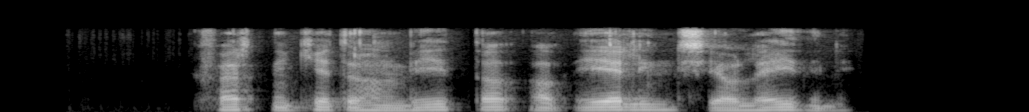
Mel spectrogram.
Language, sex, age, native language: Icelandic, male, 30-39, Icelandic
